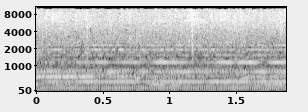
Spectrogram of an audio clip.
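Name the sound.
shower water running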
